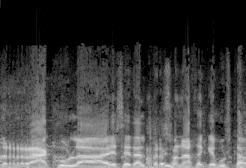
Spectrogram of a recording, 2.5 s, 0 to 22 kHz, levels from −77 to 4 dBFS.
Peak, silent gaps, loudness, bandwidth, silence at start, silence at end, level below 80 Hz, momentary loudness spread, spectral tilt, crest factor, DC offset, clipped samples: 0 dBFS; none; -9 LUFS; 16.5 kHz; 0 s; 0 s; -44 dBFS; 4 LU; -3.5 dB/octave; 10 dB; under 0.1%; under 0.1%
